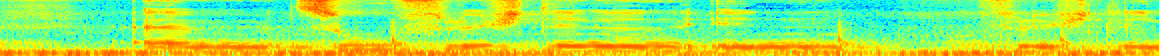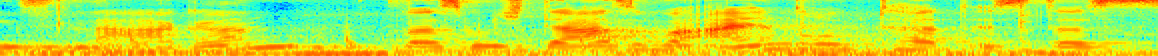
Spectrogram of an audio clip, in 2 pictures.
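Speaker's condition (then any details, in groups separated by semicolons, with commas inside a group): No condition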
